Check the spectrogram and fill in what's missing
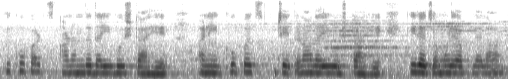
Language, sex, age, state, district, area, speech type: Marathi, female, 30-45, Maharashtra, Kolhapur, urban, spontaneous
